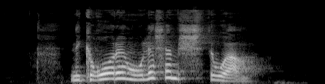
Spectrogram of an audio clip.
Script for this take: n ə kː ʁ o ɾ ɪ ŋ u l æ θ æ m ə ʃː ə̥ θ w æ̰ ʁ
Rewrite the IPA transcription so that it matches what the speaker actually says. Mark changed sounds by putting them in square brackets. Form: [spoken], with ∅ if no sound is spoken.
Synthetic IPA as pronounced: n ə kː ʁ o ɾ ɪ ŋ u l æ [ʃ] æ m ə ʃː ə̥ θ w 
